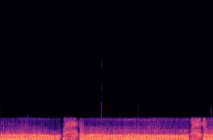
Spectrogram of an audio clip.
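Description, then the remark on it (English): A person imitates a loud cheetah purr, a continuous rough rumbling drone that fills the whole clip, broken by two brief breaths or pauses for air. “A cheetah will purr. It's so loud you'll think it's roaring.”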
